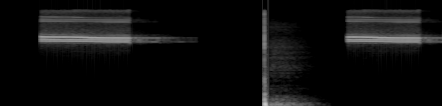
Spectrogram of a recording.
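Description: Referee's whistle in an eFootball video game match: two long, clear whistle blasts separated by a gap, with a sharp thud between them.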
